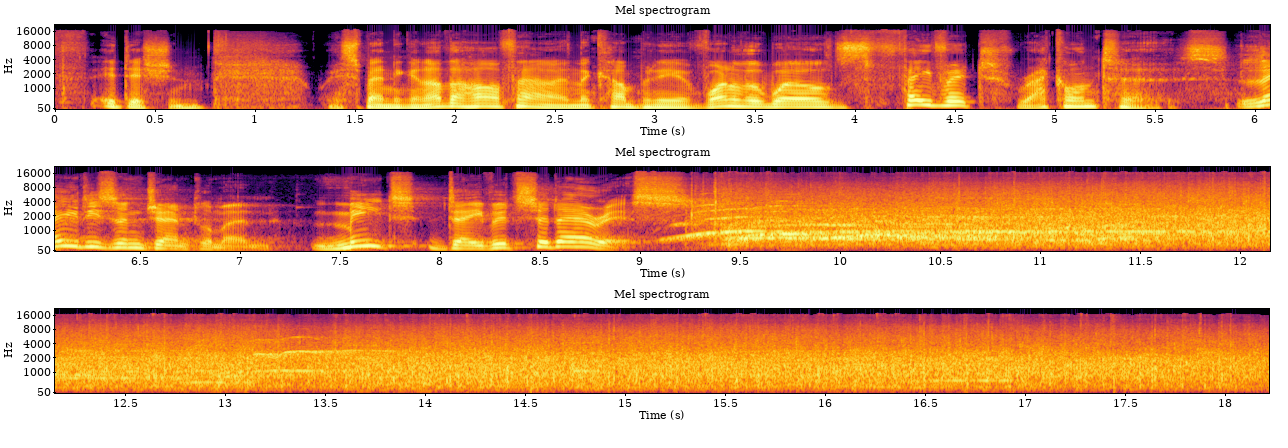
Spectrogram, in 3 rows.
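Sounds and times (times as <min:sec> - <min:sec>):
speech: 0:00.2 - 0:09.5
scattered cheers and whoops: 0:09.1 - 0:15.2, 0:16.0 - 0:17.7
large audience applause: 0:09.2 - 0:18.2.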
